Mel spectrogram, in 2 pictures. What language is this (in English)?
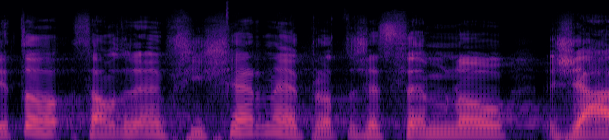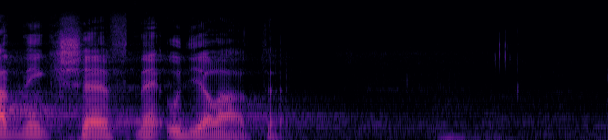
Czech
